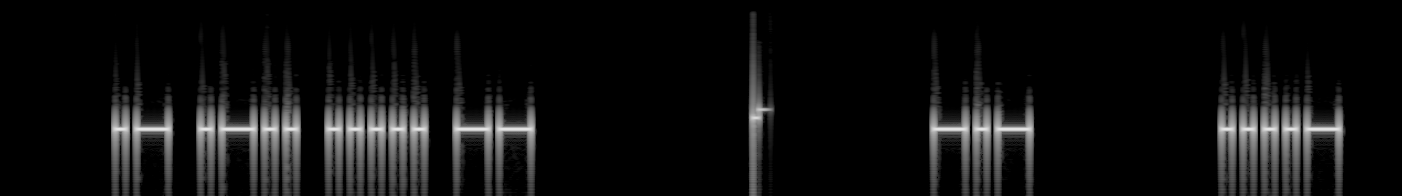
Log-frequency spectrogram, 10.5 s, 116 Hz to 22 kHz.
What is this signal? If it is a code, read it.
Morse code, heard as a keyed tone, about 15 wpm, spaced as for 10 wpm, 700 Hz. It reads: AL5M K4
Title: USA Call Signs - 6x Character Spacing - 15wpm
